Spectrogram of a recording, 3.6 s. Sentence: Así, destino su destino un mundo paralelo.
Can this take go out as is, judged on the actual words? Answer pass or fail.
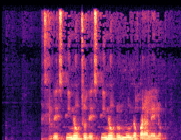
pass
